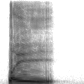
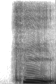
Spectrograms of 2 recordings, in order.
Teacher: Huruf qaf berbeda dengan kaf. Jika qaf dengan qalqalah ketika sukunnya, maka kaf tidak qalqalah, tetapi adalah hams.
